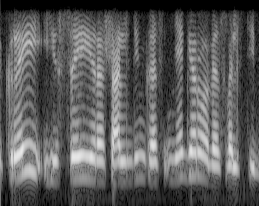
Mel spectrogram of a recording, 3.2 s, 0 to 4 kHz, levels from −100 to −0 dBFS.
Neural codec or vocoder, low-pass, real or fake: none; 3.6 kHz; real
